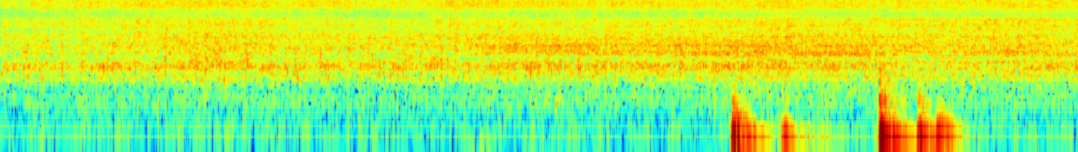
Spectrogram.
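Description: Lamb shoulder chops sizzling steadily as they sear in oil in a nonstick frying pan. Two dull, low thumps come near the end.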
